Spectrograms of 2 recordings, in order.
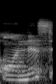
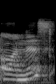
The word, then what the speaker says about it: honest: The next example, she is a honest and hardworking woman. So H is silent here. So we will have she is an honest and hardworking woman.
